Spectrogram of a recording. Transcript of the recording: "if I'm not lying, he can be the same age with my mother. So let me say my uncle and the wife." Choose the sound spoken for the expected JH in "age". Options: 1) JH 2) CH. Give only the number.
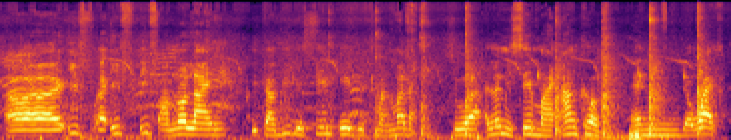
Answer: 1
